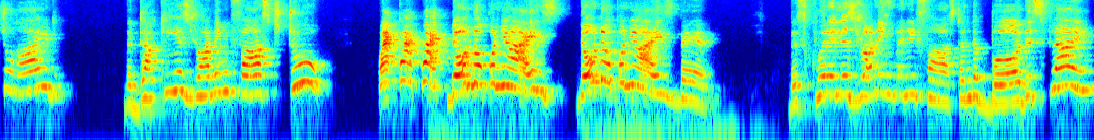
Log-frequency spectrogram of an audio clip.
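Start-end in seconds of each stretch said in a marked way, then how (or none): 3.8-4.5 higher hurried quacks; quacking. Acted. Duck running to hide. 4.5-7.1 higher, louder playful warning; teasing warning. Acted. Animals telling bear not to peek.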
